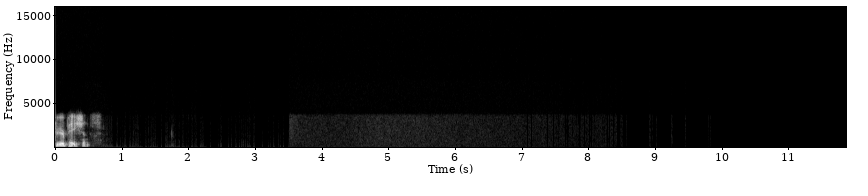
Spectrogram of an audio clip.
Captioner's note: silence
